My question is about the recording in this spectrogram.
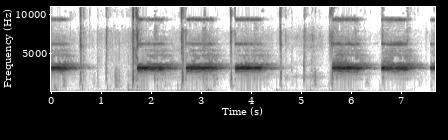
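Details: Fire-Lite ES-200X fire alarm system (replaced a 6808) on test: loud shrill horn near 3 kHz in three-blast groups with pauses, heard over a barely audible SpectrAlert; horns sounding normally.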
